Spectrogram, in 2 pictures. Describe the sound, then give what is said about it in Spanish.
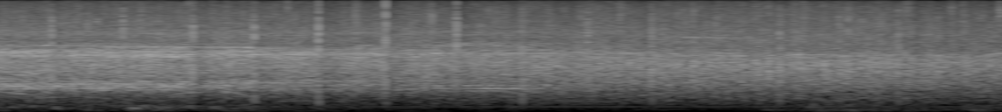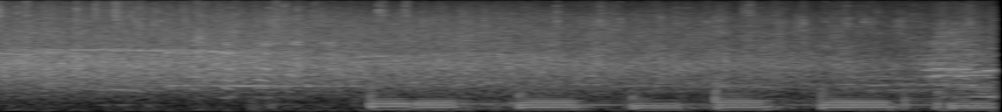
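A crowd at a rock concert claps and cheers steadily and loudly for disabled guests and their families, a dense wash of applause; near the end, rhythmic low drum or bass hits emerge beneath the clapping as music starts up. “Que se un aplauso para ellos y para sus familias que vienen a traerlos al rock and roll.”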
